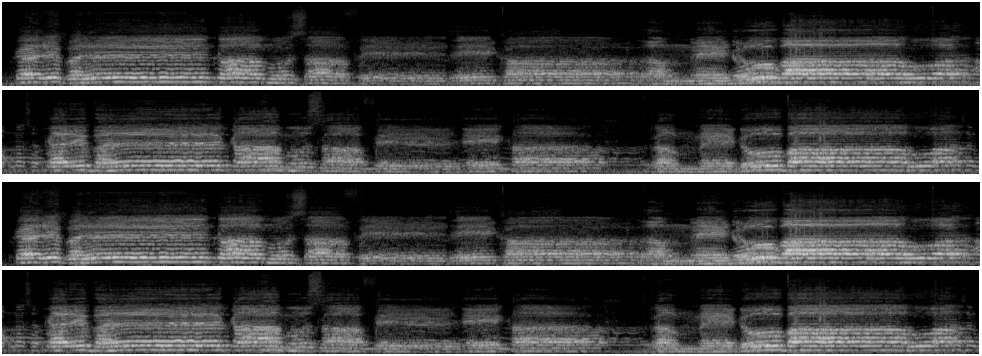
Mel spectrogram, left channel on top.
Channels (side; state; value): left; noise; rumble, 25 dB below the sound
